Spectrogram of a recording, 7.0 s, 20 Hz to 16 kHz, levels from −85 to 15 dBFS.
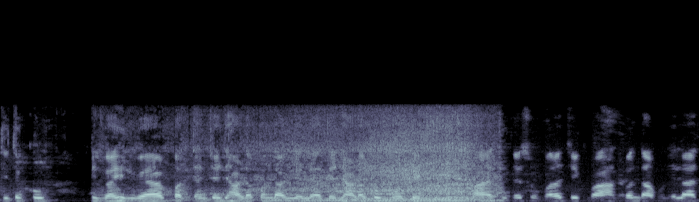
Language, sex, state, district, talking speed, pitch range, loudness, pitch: Marathi, male, Maharashtra, Nagpur, 180 wpm, 125-140 Hz, -16 LUFS, 130 Hz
